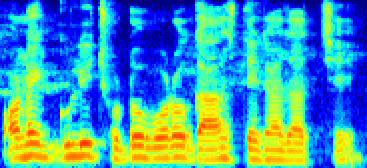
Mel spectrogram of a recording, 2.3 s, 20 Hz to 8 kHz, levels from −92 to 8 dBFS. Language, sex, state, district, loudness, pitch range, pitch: Bengali, male, West Bengal, Alipurduar, -16 LUFS, 130-155 Hz, 140 Hz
